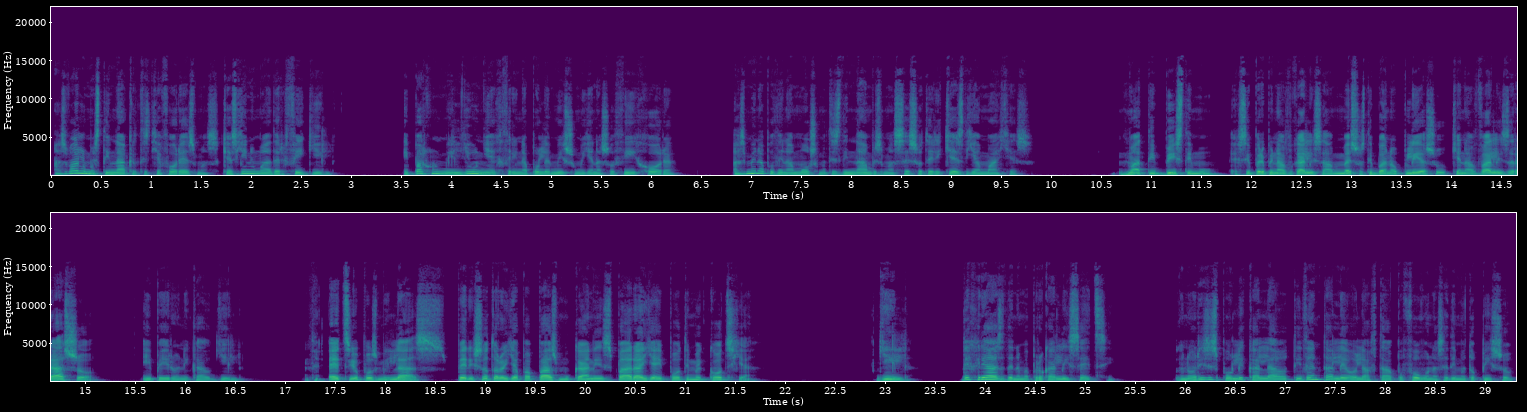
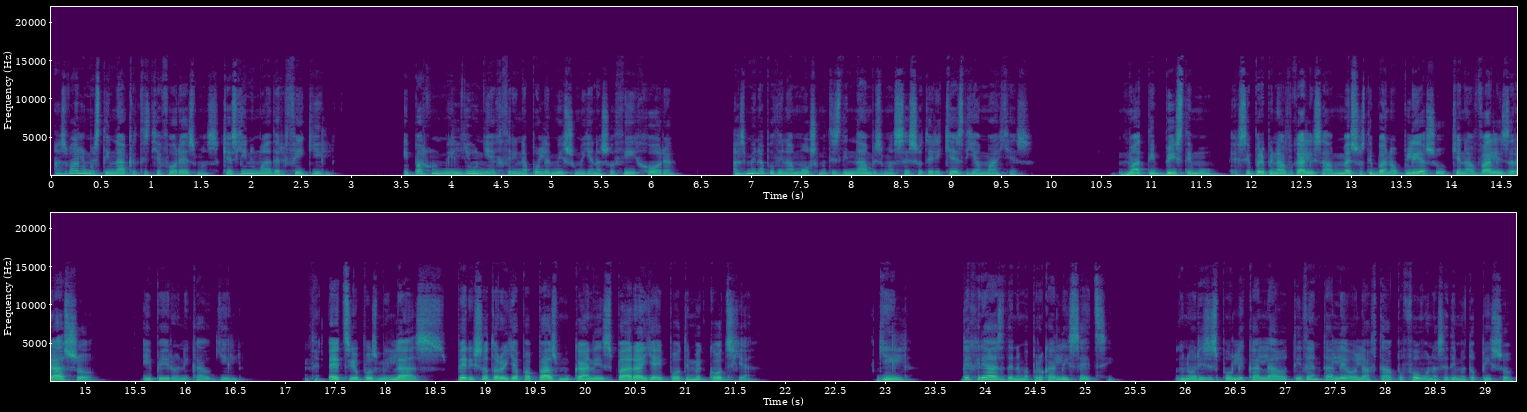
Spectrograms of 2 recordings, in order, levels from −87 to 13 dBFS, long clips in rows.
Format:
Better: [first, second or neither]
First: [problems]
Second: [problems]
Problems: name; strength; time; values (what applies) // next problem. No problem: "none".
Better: neither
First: none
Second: none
